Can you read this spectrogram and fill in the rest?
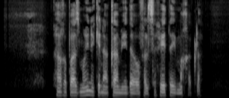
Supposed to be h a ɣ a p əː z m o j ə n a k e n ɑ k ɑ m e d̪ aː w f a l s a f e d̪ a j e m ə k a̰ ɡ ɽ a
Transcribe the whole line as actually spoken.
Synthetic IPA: h a ɣ a p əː z m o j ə n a k e n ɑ k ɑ m e d̪ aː w f a l s a f e t̪ a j e m ə x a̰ k ɽ a

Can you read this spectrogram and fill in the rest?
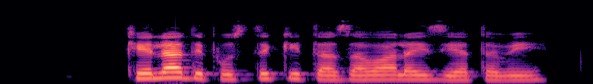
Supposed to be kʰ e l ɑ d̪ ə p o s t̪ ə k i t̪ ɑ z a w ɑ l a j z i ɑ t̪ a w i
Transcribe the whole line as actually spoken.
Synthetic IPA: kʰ e l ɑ d̪ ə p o s t̪ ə k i t̪ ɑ z a w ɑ l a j z j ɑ t̪ a w i

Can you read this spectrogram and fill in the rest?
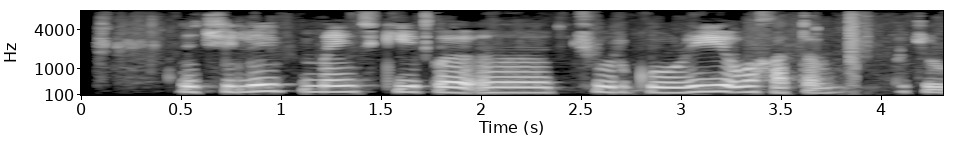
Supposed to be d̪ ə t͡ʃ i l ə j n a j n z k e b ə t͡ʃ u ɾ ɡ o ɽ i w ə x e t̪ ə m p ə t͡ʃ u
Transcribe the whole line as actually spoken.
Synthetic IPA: d̪ ə t͡ʃ i l ə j m a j n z k e p ə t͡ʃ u ɾ ɡ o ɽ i w ə x a t̪ ə m p ə t͡ʃ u

